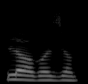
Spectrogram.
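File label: "logos", female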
